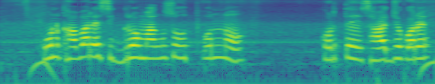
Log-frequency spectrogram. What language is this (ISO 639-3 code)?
ben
